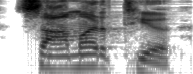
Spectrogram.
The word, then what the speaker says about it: सामर्थ्य: के ऊपर चला जाएगा सामर्थ्य ध्यान रहे इस र का उच्चारण इस थ से पहले होगा क्लियर है फिर देखिए द्वंद द्वंद द्वंद द्वंद द्वंद्व होता है।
